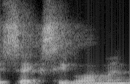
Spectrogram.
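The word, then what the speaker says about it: Sacsayhuamán: you'll find anywhere um if you want to pronounce it probably you could say sexy woman that's how it's uh kind of pronounced then you'll have lunch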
